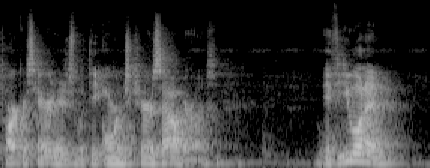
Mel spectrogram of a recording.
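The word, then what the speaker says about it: Curaçao: Curacao is an island off the coast of a country, not Caraca or whatever. There's a lot of different pronunciations. Yeah, but it's Curacao.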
